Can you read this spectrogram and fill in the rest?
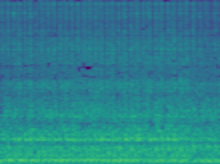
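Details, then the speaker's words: Vintage single-cylinder motorcycle at idle, where carburettor adjustment did not help: a steady, hard bottom-end knock; suspected connecting rod (big-end) knock from running on old oil with poor lubrication, engine must be opened. "c'est ça ressemble vraiment à un bruit de de Biel à mon avis ton ton moteur il a roulé avec de l'huile pourrie pendant un moment et euh mauvais gressage"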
